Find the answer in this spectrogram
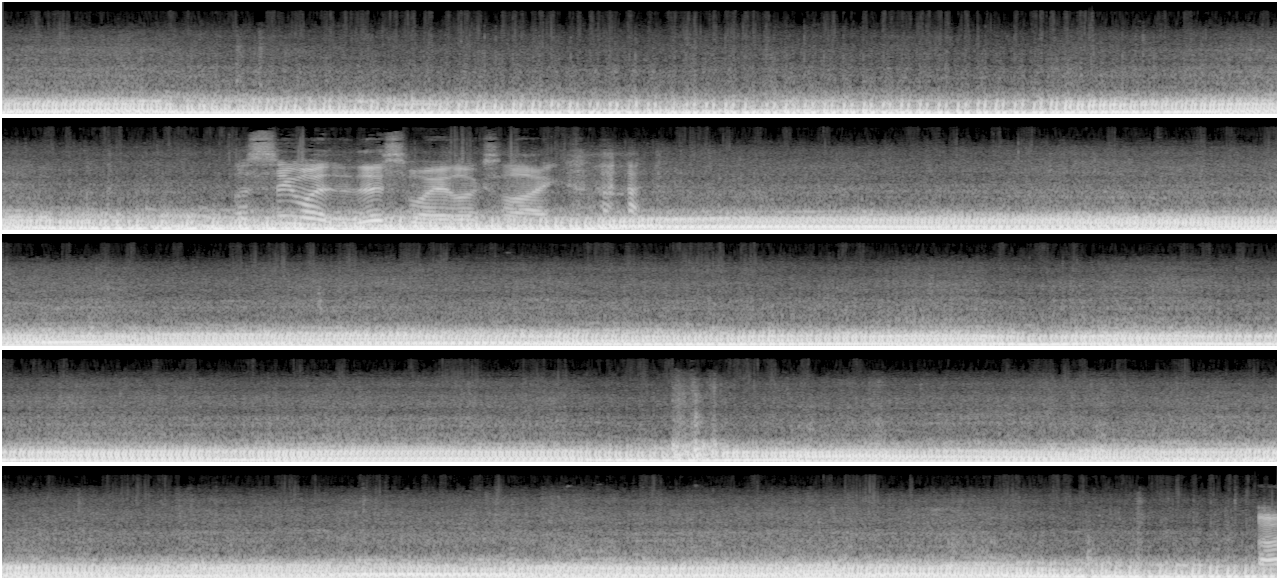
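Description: Side-by-side UTV engine at low revs, its pitch rising and falling as the machine crawls over rocks. A brief high squeak comes about eight seconds in, and a single sharp knock about three-quarters of the way through.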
